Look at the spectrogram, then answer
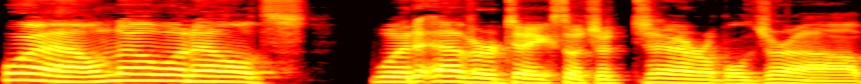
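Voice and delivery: put-on snooty frat guy voice. Retelling what the man said when asked why he was sent there, imitating a snooty fraternity guy. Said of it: "He talked like he was in a snooty fraternity".

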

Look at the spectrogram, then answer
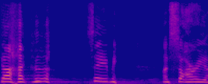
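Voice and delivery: crying, pleading voice. Retelling a prayer at the altar: imitating own past crying prayer. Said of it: "Be up at the altar crying again".

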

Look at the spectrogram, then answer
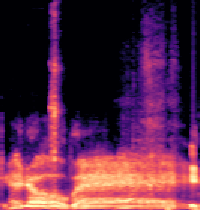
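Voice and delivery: mock yelling. Describing a scene from a show, acting out a character's yell. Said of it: "he's just yelling".

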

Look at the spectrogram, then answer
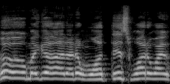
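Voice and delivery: high, outraged, upset voice. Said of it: "people get so like".

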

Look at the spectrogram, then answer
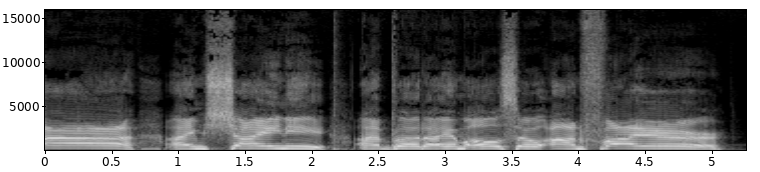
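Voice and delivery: very high, drawn-out scream of intense pain. Voicing a character whose feet are set on fire: character screaming while on fire. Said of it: "he starts screaming".

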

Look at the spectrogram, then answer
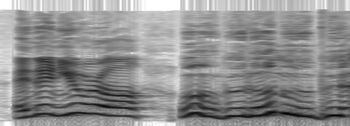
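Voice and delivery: very slow, loud, dopey dim-witted drawl. Retelling how an ex mimicked them in a dumb voice: imitating a dumb voice. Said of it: "they give you the dumb voice too".

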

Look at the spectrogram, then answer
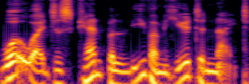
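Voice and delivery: low, posh, moneyed put-on rich-guy voice. Wondering if getting rich changes how people talk, rich guy voice. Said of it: "when you get rich, do you just start talking like that".

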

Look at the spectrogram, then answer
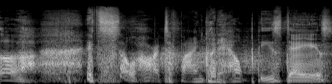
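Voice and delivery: pained, creaky groaning through the words. Voicing a dying foe as he expires: loud groaning. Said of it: "you hear a loud groaning noise".

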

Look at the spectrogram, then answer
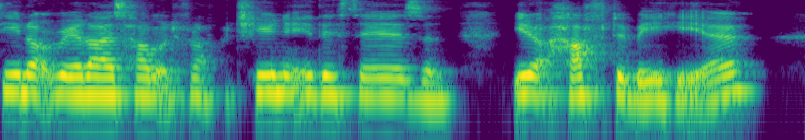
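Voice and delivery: normal talking voice

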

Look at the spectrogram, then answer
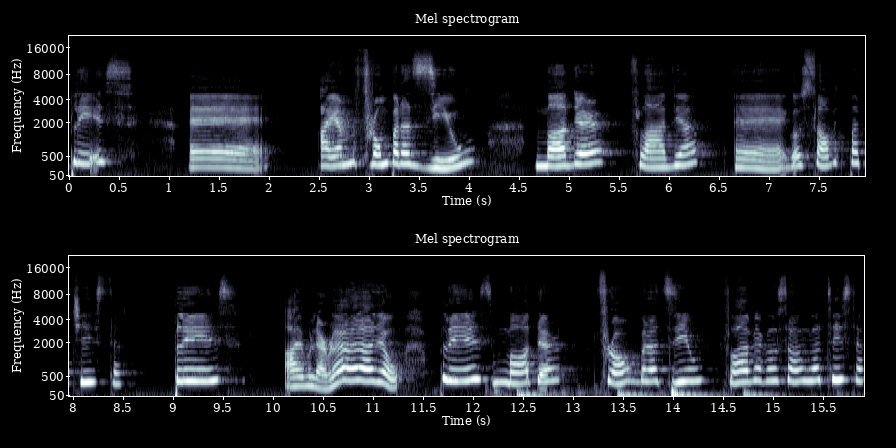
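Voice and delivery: crying, begging, high, with drawn-out eh. Speaker retells an hour spent saying only this, retelling a tearful plea. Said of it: "Eu fiquei uma hora falando só isso, chorando".

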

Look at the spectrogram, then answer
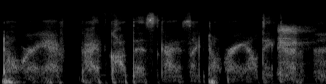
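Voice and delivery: very hushed, soft, reassuring whisper. Retelling a mother reassuring the scared kids: imitating someone whispering. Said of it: "whispering to the kids".

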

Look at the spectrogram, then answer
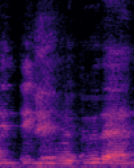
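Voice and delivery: soft, quiet, whispered put-on voice. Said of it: "He's whispering".

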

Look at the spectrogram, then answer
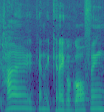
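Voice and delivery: acted, fake, very sweet and pleasant voice. Recalling asking his wife for something, in a put-on very pleasant voice. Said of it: "in a very pleasant voice".

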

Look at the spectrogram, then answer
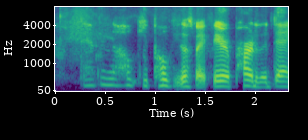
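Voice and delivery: whispered voice. Recalling what they told their child at bedtime, retelling a whisper. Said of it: "I whispered".

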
